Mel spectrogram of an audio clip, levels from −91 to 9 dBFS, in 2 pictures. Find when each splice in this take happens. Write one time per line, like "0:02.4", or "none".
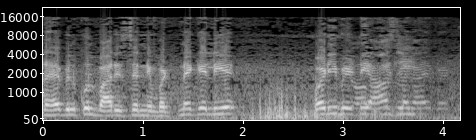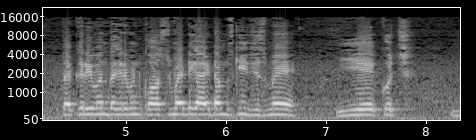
0:03.6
